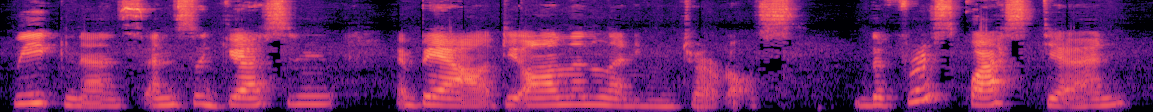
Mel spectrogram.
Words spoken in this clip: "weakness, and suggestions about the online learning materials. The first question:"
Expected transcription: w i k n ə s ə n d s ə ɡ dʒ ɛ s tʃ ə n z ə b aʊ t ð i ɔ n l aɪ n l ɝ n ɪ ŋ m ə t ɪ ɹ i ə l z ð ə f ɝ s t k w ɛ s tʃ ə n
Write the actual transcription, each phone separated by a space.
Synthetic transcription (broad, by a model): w i k n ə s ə n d s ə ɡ dʒ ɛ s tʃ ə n ə b aʊ t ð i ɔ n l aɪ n l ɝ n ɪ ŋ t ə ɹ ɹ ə l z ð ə f ɝ s t k w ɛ s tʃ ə n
